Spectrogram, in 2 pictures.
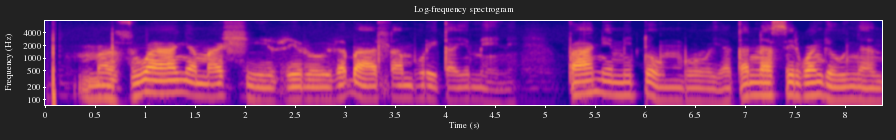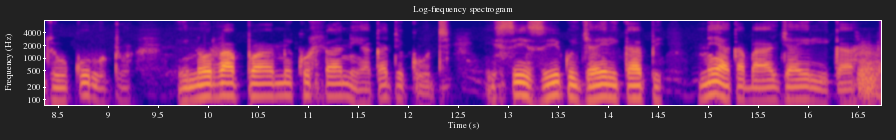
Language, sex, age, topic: Ndau, male, 18-24, health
